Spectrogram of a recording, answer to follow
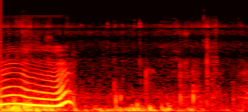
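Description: A woman's long, drawn-out vocal sound, sliding up and then down in pitch for under a second, followed by faint rustling and soft ticks of a hand moving through raspberry canes.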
